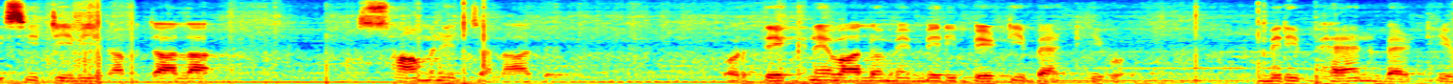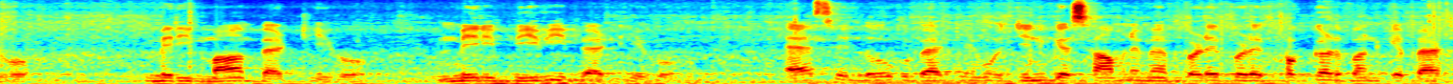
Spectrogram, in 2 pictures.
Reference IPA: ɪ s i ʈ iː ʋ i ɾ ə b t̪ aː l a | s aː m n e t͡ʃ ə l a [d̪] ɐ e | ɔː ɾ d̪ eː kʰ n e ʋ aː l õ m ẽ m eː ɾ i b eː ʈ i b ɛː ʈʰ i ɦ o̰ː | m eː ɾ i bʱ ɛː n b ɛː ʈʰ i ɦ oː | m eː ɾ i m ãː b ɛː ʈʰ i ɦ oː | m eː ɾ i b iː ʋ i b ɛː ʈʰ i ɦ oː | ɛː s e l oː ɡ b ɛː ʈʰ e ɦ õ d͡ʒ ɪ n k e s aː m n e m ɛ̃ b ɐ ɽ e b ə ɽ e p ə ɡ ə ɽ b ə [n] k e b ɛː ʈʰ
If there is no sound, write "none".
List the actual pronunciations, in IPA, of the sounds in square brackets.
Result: d̪, n

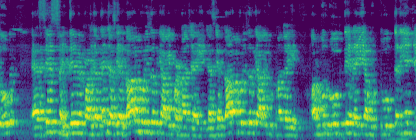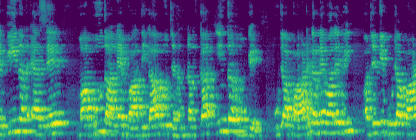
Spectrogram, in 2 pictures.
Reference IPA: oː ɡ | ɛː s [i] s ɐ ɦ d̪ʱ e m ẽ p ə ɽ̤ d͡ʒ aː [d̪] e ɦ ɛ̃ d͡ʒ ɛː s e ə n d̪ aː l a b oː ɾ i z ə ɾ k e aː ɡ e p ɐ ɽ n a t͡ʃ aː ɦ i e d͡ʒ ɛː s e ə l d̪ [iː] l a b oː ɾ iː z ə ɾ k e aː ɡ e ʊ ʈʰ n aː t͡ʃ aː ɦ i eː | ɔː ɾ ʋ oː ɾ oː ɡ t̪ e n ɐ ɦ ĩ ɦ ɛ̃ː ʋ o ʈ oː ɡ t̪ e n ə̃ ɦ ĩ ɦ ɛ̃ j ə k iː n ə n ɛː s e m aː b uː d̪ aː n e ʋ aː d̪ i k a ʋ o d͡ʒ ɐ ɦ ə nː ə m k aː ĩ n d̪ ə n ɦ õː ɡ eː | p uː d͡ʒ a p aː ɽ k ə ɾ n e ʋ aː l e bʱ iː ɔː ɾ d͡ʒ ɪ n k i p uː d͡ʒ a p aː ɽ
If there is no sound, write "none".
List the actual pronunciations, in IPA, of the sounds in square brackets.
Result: e, t̪, aː

